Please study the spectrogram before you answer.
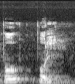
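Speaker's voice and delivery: पू, पुल drawn out slowly with a plain oo sound; Turkish u as oo. Shown as a demonstration. Teacher to students, पू, पुल said slowly with a long oo. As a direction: stretch the oo in पू, पुल. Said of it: "यू को ऊ पढ़ते हैं".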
